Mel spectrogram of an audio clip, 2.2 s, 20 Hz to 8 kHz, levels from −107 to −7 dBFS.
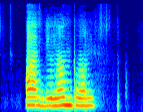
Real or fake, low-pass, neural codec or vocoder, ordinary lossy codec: fake; 7.2 kHz; codec, 16 kHz, 0.5 kbps, FreqCodec, smaller model; MP3, 32 kbps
